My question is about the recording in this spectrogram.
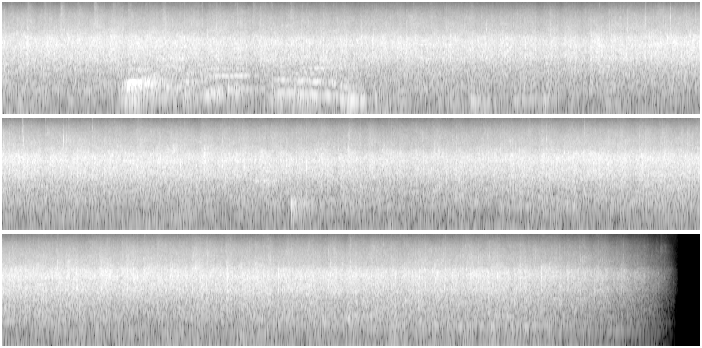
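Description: Audience applauding steadily in a concert hall, with a voice heard briefly a couple of seconds in. The applause fades out near the end.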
